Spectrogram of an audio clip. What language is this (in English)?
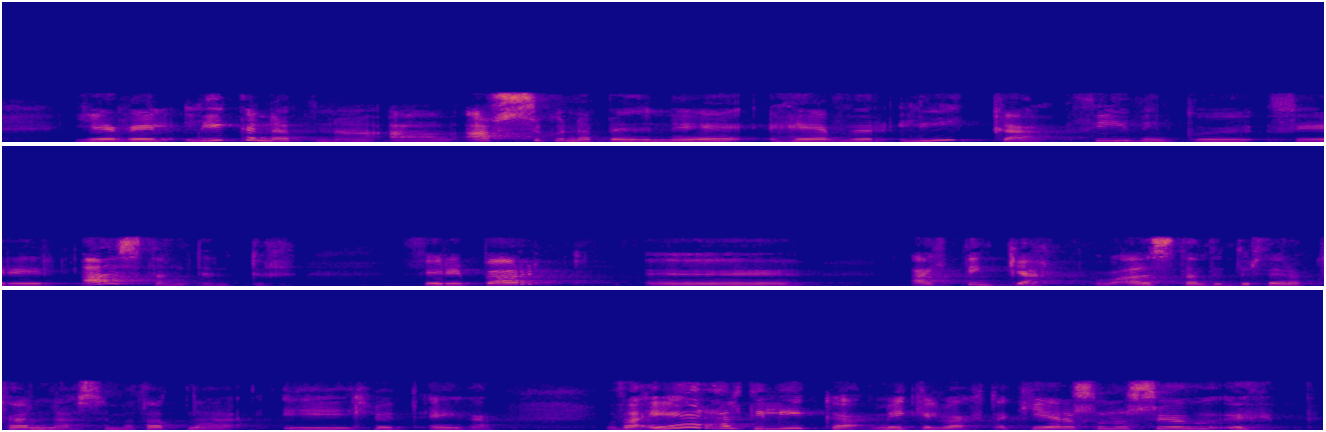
Icelandic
